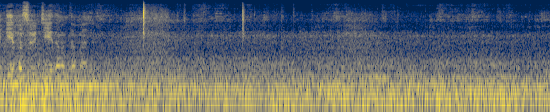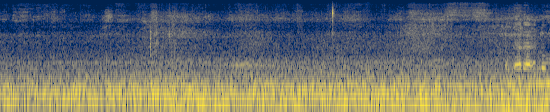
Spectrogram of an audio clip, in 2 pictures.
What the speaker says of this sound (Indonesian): Kendaraan lumayan padat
